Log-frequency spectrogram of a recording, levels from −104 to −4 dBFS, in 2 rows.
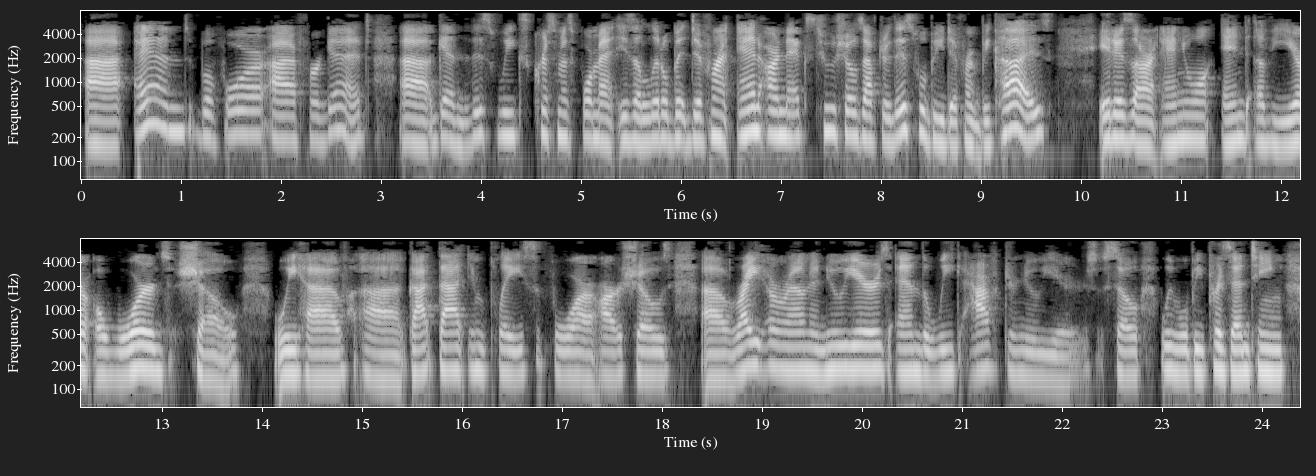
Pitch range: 155-185 Hz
